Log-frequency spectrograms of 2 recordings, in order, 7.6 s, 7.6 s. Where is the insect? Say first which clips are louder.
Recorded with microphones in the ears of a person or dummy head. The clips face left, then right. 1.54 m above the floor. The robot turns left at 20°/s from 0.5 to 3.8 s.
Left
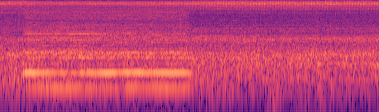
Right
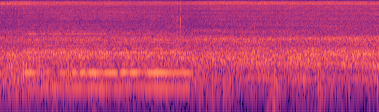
Even; 160° right, 1.6 m; by 7.6 s 130° left, 1.6 m.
